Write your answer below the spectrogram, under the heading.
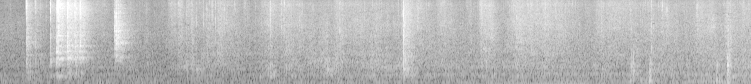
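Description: Cardboard and plastic wrapping being handled and pulled apart: rustling and crinkling, with a few louder crackles in the first second or so and another about four seconds in.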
